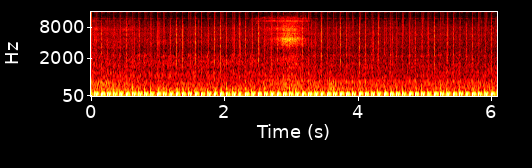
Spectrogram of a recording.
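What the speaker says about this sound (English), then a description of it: "The power of a motorcycle, man, it really is a bit too much." A motorcycle engine idles close by with a fast, steady, even thumping pulse, loud and continuous with a slight clattering edge.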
